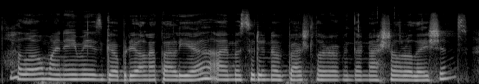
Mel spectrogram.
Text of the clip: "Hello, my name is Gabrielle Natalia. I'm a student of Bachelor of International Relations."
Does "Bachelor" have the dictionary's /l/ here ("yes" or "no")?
yes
